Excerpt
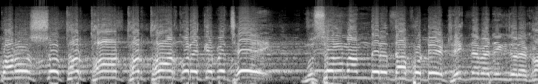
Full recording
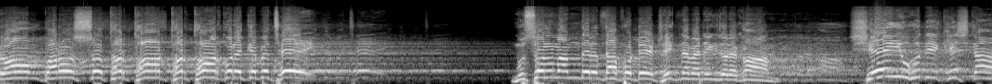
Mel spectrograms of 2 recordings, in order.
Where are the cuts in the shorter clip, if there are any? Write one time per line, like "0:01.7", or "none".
0:02.9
